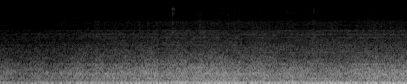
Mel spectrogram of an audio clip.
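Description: Steady low engine and road rumble inside a truck cab while driving, growing slightly louder over the first couple of seconds.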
